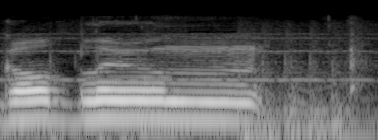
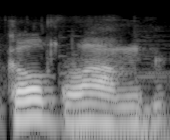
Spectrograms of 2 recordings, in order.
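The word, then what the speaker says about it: Goldblum: slightly muddled because there's the whole like Jeff Gold Bloom. Wait, Gold Bloom. Gold Blum, right?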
